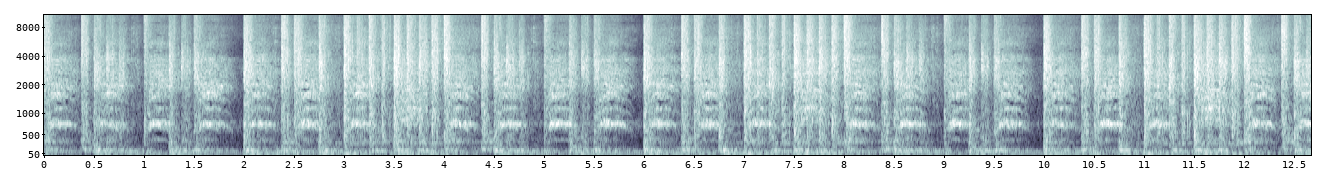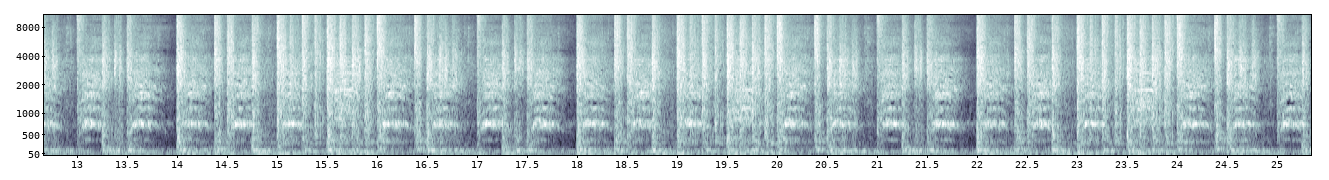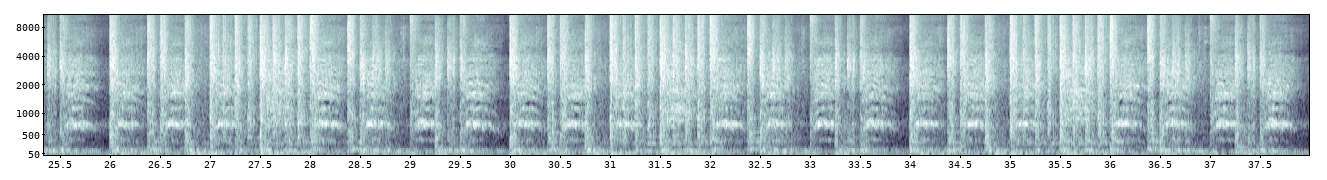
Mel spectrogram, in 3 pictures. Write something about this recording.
Taiko Body Vocal Beat 120BPM Loop Action Mood Cinematic
Body, Cinematic, Loop, Movie, Mood, Folk, Film, Drums, Beat, Kick, 120BPM, Vocal, Drum, Ethno, Action, Bass, Taiko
